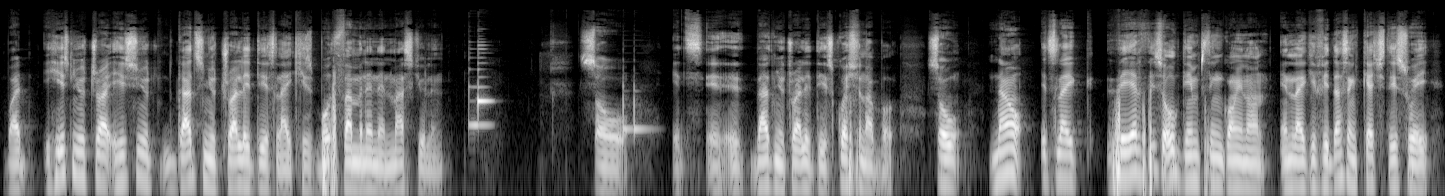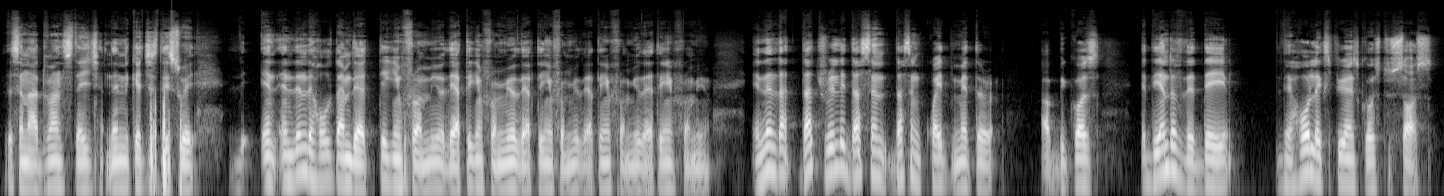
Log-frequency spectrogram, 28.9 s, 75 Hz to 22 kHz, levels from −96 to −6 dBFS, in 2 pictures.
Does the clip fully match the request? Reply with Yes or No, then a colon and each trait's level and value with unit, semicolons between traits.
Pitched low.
Yes: low, 105 Hz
